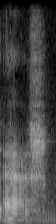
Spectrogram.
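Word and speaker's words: Æ: There's a special AE letter that's pronounced Ash, and so, and the space A-12.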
